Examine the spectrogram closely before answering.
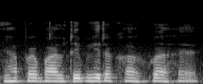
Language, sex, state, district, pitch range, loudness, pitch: Hindi, male, Jharkhand, Palamu, 150-155 Hz, -16 LUFS, 150 Hz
